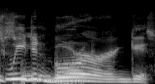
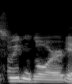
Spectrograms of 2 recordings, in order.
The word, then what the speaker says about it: Swedenborg: Swedenborg. – Swedenborg.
